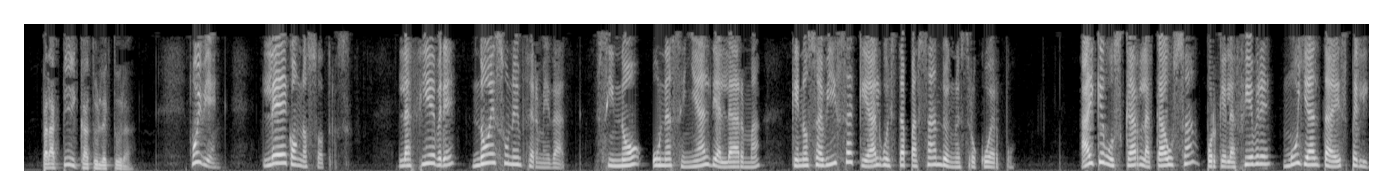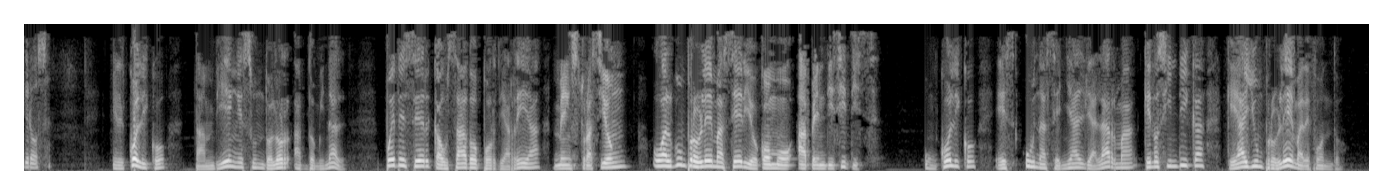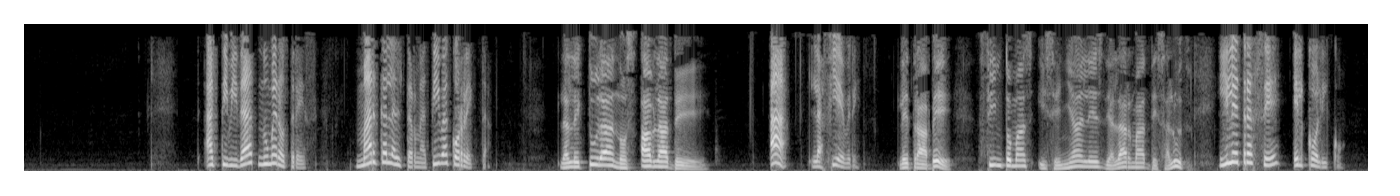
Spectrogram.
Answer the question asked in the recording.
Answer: la respuesta correcta es la alternativa B, síntomas y señales de alarma de salud.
